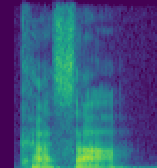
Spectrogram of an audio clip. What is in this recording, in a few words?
"kasah", Hebrew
